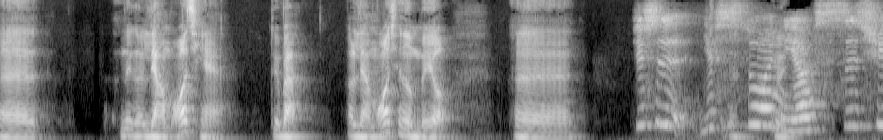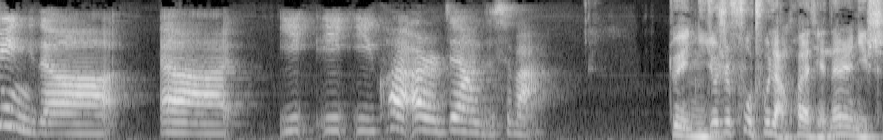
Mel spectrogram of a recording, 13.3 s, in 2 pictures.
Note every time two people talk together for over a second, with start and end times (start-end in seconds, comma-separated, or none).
none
